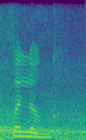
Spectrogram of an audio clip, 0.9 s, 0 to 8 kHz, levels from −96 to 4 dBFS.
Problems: constant background noise, background conversations at intervals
